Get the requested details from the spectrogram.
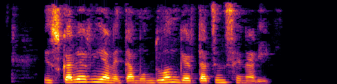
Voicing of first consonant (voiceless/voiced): voiced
